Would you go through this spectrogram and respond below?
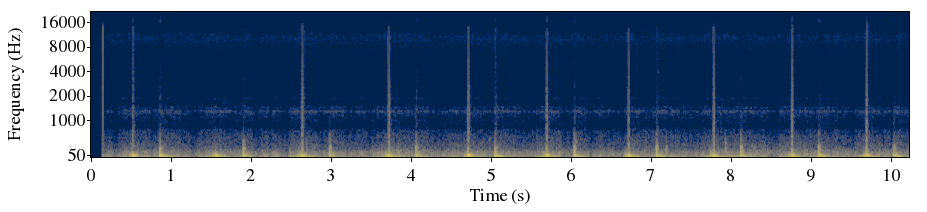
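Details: Steady, regular heartbeat at about 61 beats per minute, with clear paired lub-dub sounds over a low hum; normal heartbeat.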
